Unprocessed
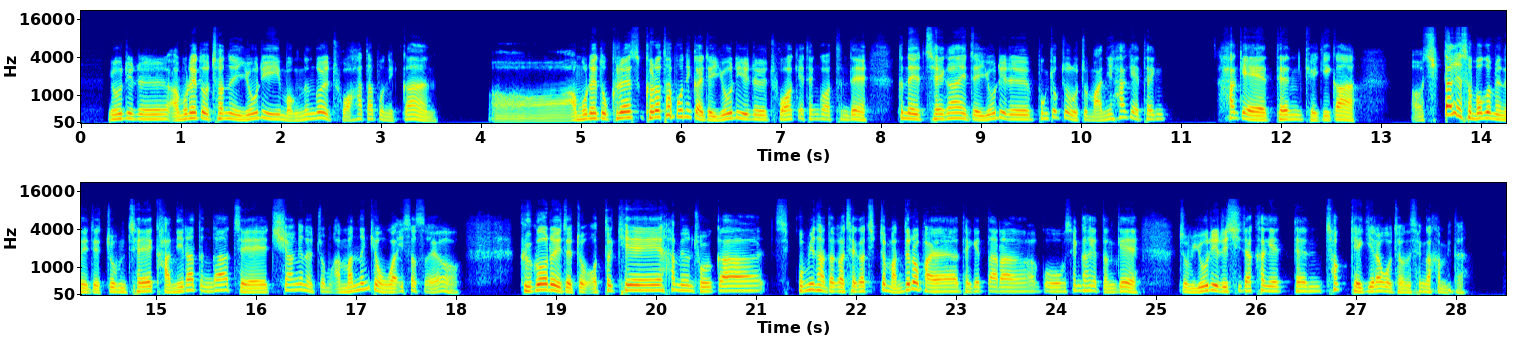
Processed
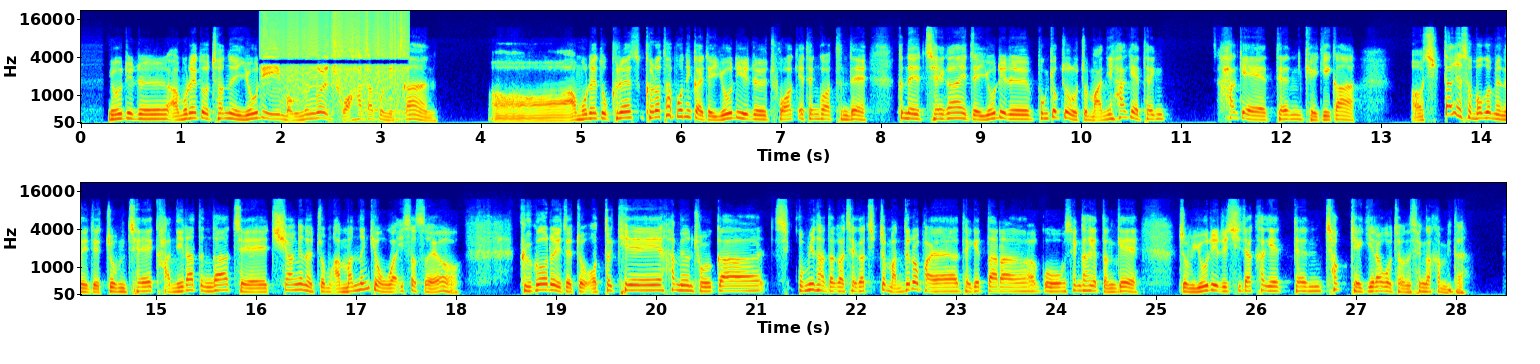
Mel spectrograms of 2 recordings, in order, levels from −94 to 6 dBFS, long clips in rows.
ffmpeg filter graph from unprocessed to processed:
ffmpeg -i in.wav -filter_complex "[0:a]asettb=1/sr,asplit=3[link_01][link_02][link_03];[link_01]atrim=end=1.794[link_04];[link_02]atrim=start=1.79:end=3.29,asetpts=PTS-STARTPTS,afade=type=in:duration=0.004:curve=qsin,afade=type=out:start_time=1.496:duration=0.004:curve=qsin,aeval=exprs='val(0)+0.5*0.0447*sgn(val(0))':channel_layout=same,asuperstop=centerf=3400:order=12:qfactor=3.6,tiltshelf=frequency=1300:gain=-7.5[link_05];[link_03]atrim=start=3.286[link_06];[link_04][link_05]acrossfade=duration=0.004:curve1=hsin:curve2=qsin[link_07];[link_07][link_06]acrossfade=duration=0.004:curve1=qsin:curve2=hsin,highshelf=frequency=3500:gain=6.5,acompressor=threshold=-27dB:ratio=6,alimiter=level_in=18.5dB:limit=-1dB:release=50:level=0:latency=1,volume=-1dB" out.wav

